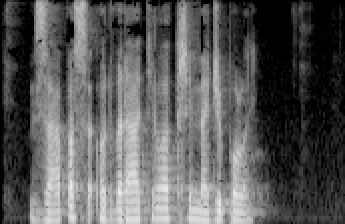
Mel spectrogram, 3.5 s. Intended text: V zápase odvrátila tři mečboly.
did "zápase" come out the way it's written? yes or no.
yes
